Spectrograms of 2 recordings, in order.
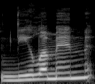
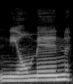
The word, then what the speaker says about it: Neeleman: yes it is pronounced Nan three syllables the E is not silent Hannah n NE everyone I've seen talking about this pronounces it neilan which I also did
